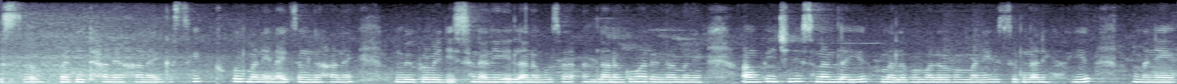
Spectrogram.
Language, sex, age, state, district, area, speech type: Bodo, female, 18-30, Assam, Udalguri, rural, spontaneous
